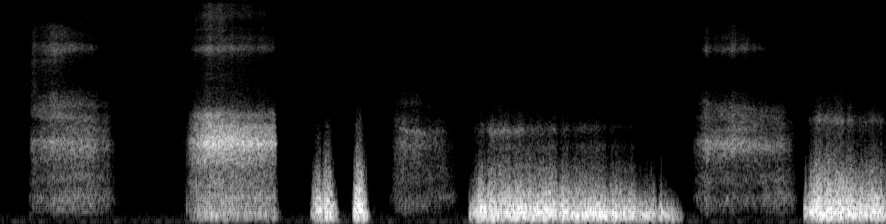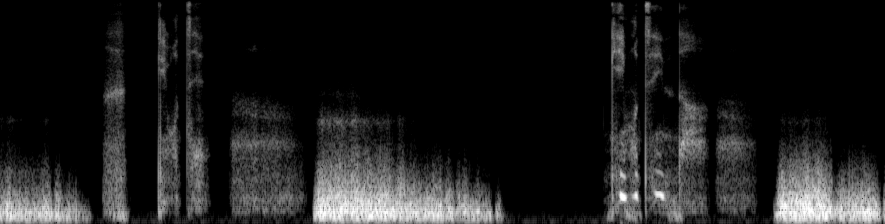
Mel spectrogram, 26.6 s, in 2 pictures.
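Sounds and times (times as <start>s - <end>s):
soft blowing of breath into ear: 2.8s - 15.2s, 16.8s - 20.9s, 23.3s - 26.5s
speech: 22.6s - 23.6s.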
